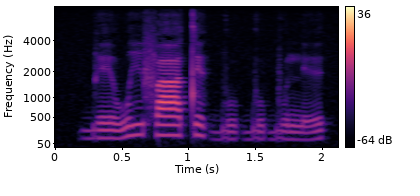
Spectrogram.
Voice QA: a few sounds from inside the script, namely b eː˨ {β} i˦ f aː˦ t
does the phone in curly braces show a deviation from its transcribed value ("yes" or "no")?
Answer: yes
